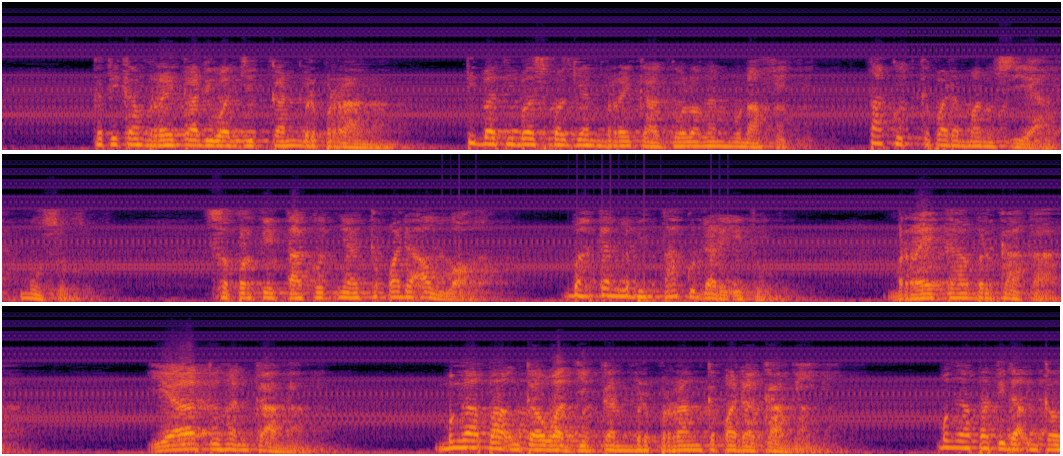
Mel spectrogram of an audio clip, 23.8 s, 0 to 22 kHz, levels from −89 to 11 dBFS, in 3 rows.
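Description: Timecode bleed runs throughout: a chirping warble about 20 dB below the audio, running at 23.976 frames per second. A spectrogram shows flickering bands near 1 and 2 kHz.

From 11.24 to 13.38 s, periodic USB or driver dropouts skip about a millisecond of audio every 0.063 s. They sound like a regular ticking and show as evenly spaced waveform discontinuities.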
